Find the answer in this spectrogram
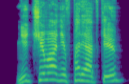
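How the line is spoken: Angry shout. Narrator (Russian): закричала она

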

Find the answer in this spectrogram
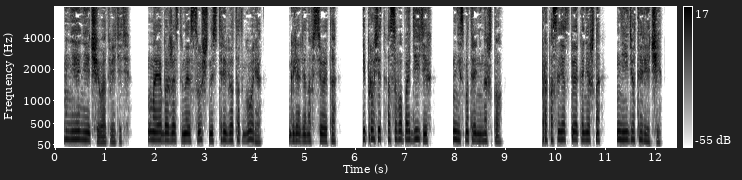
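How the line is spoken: Sighing. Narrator (Russian): вздохнула богиня любви и соблазна, свободы и согревающего пламени, поддержки и карающего пламени

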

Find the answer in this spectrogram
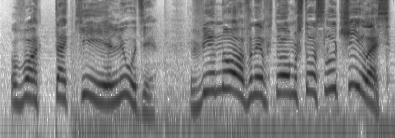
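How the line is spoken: Shouting. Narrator (Russian): закричала миссис Кармоди

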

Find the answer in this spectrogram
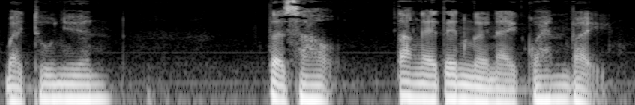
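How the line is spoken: Group muttering. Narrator (Vietnamese): Đám tiên nhân bị cầm tù lẩm bẩm

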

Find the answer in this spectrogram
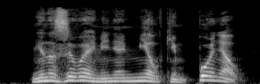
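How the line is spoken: Instant yell. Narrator (Russian): сходу завопил тот

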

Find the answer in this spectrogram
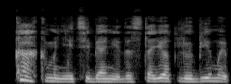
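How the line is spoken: Longing whisper. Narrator (Russian): прошептала

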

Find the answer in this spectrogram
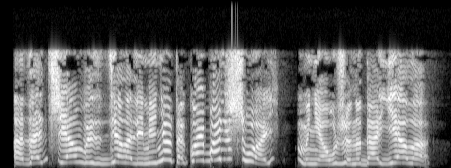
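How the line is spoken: Sobbing slave woman. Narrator (Russian): продолжала рыдать рабыня

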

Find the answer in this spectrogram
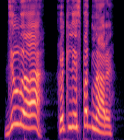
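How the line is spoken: Cheerful, composed shout. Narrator (Russian): А вот Зэк не утратил присутствия духа, он весело крикнул

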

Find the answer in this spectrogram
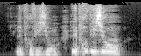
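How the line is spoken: Exclaiming. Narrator (French): s'écria le docteur

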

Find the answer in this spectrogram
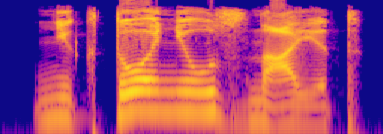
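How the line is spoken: Angry. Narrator (Russian): ответила сердито дама

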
